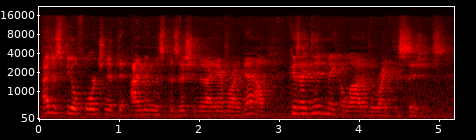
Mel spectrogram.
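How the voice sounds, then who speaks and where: Higher-voiced man in an echoey room. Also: fast. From Ohio. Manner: chatty, jokes with the audience. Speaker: school district administrator. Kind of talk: presentation to student teachers. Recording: echoey room from far off, low rumble.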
